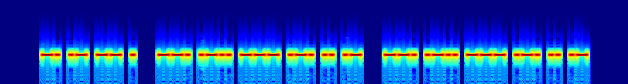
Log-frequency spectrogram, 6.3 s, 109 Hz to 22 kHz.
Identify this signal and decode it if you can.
Morse code, heard as a keyed tone, about 36 wpm, 700 Hz. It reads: NAME GLORIA GLORIA
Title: K1USN SST QSO Practice 35wpm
